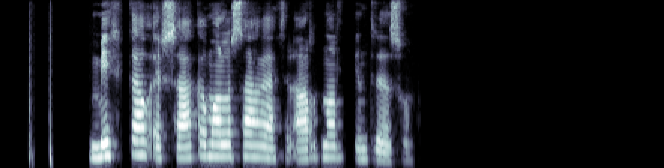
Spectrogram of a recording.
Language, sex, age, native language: Icelandic, female, 50-59, Icelandic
